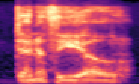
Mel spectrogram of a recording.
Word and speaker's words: Tenethio: uh the skull of ten theo tenethio there you go that's how you say it well it depends on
